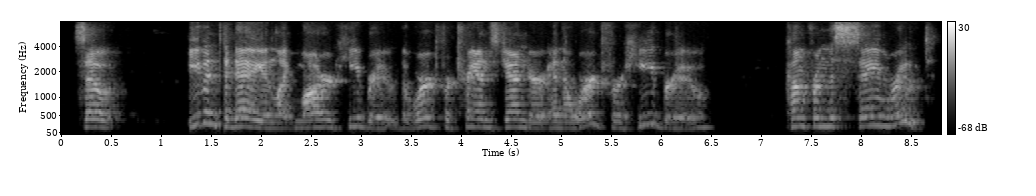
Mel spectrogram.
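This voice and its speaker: A man with a Southern US accent speaks in a raised, projected voice at a high pitch and a fairly slow pace. His tone is bright and sharp, with lively intonation. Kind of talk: testimony. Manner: casual, halting with fillers.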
